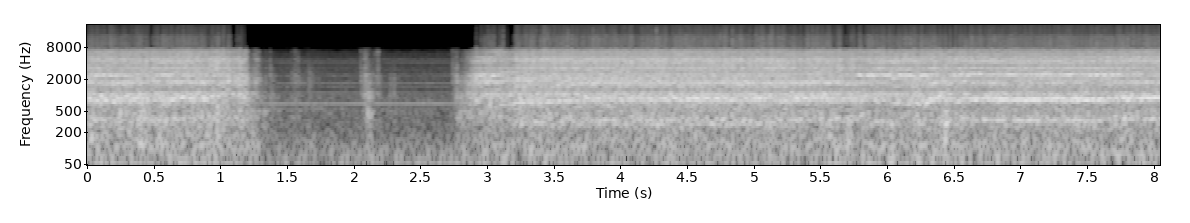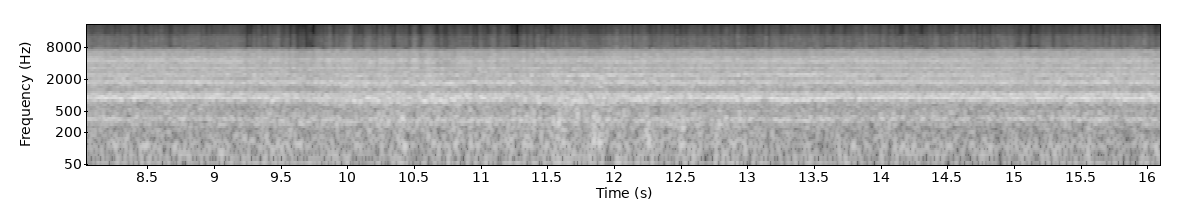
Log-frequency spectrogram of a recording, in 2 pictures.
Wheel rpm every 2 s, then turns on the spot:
110, 100, 210, 210, 230, 210, 230, 230.
none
